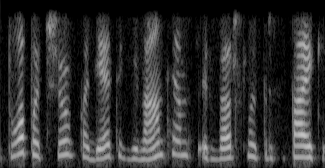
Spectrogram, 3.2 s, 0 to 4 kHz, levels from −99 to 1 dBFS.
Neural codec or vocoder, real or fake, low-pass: none; real; 3.6 kHz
